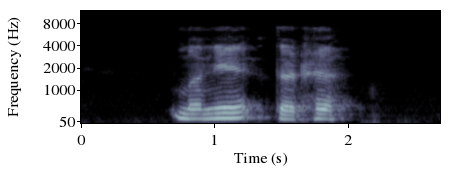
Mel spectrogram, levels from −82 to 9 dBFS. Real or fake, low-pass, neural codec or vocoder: fake; 7.2 kHz; codec, 16 kHz, 2 kbps, FunCodec, trained on LibriTTS, 25 frames a second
